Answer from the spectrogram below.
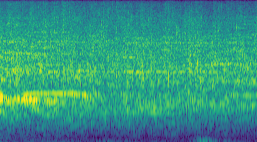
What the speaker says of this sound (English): As the crowd erupts here in Arapahoe's gym.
